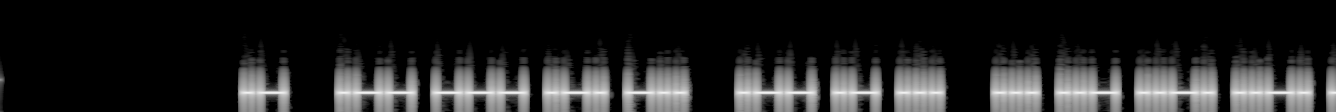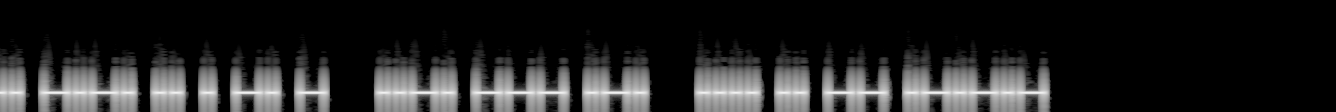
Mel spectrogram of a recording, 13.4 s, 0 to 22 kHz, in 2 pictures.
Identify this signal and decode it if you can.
Morse code, heard as a keyed tone, about 30 wpm, 700 Hz. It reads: A WORD WAS SUFFICIENT FOR HIM.
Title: Sentences from Top 1400 Words 30wpm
